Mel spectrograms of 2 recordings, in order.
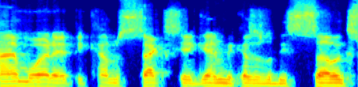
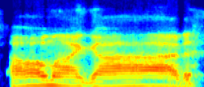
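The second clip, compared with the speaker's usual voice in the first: swooning; 3 semitones higher, 5 dB louder, much slower than usual. Pretend. Swooning over a smoker.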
